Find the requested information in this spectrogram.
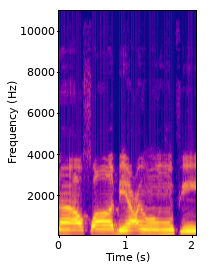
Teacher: لمبا کریں گے کیونکہ فی کے اوپر یا کے اوپر مد ہے، مد منفصل ہے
